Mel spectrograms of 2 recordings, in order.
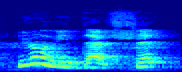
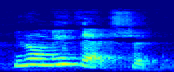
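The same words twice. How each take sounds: First: Firm pep talk. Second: High pep talk. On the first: [name] repeats the advice. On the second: [name] repeats the advice, higher. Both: Acted.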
